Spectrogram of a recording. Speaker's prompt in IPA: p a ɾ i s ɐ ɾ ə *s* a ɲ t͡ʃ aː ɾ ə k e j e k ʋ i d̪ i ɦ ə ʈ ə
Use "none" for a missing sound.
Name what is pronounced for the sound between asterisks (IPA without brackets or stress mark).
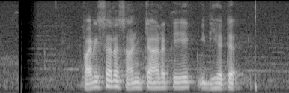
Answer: s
